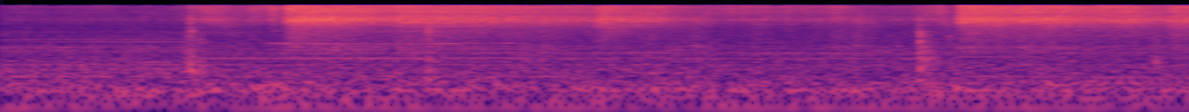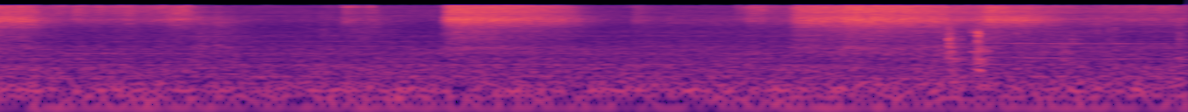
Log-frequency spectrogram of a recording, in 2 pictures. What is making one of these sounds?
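Metal parts of a machine clank sharply now and then.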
